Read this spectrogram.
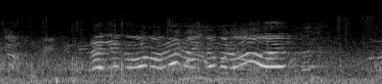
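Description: Young men shout loudly to each other outdoors.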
